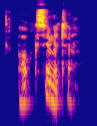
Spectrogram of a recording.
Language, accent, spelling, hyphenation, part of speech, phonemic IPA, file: English, UK, oximeter, ox‧i‧met‧er, noun, /ɒkˈsɪmɪtə/, En-uk-oximeter.oga
- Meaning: A device that measures the quantity of oxygen in something, particularly air in the atmosphere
